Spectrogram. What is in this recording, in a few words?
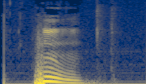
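"hng2", Teochew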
